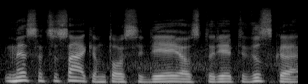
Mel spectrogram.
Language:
Lithuanian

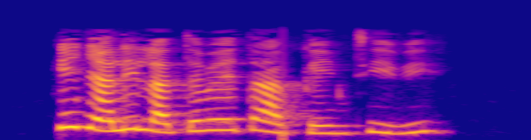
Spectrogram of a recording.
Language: Kalenjin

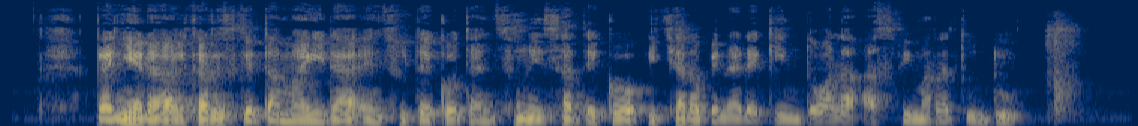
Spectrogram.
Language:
Basque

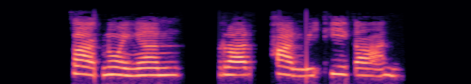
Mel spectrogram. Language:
Thai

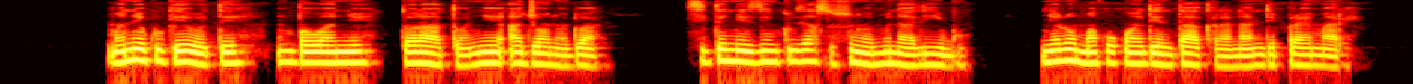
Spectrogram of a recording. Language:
Igbo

